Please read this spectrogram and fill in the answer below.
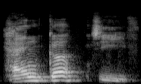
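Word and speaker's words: handkerchief: एफ चीफ की spelling इसमें D silent है तो हम इसको प्रोनाउंस करते हैं हैंक चीफ डी साइलेंट है हैंकर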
